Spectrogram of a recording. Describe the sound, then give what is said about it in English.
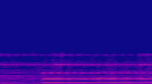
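Clocks ticking steadily against a constant humming background, growing a little louder after the first half-second. No one speaks. “Did you fix the clocks?”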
